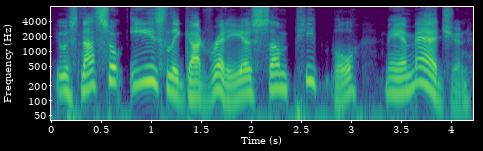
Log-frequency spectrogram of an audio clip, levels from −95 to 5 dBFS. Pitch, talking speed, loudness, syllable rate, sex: 155 Hz, 170 wpm, -19 LUFS, 5.0 syllables/s, male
